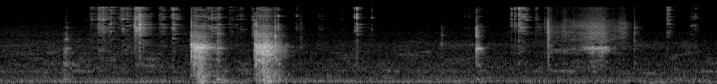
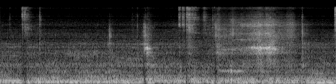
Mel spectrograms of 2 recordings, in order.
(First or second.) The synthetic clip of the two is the second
